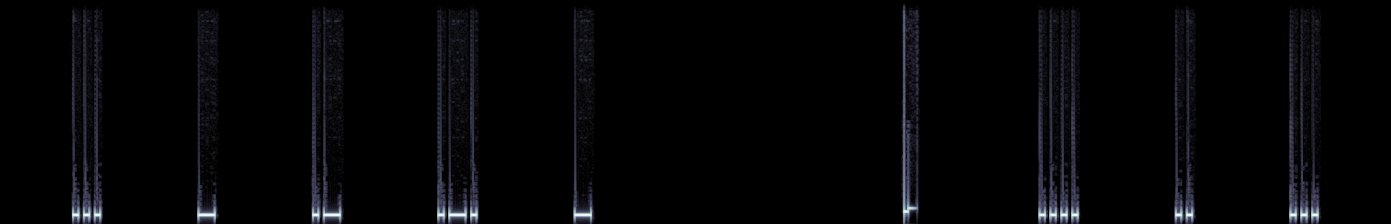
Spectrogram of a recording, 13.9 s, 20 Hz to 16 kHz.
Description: Morse code, heard as a keyed tone, about 23 wpm, spaced as for 8 wpm, 700 Hz. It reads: START HIS
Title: 6x Character Spacing - Top 500 Words - 22wpm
